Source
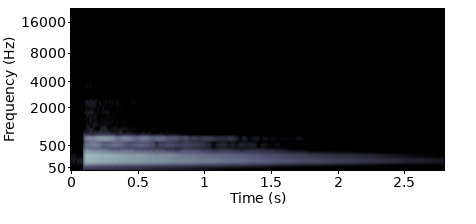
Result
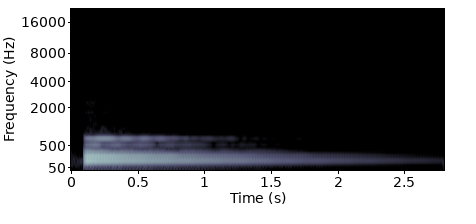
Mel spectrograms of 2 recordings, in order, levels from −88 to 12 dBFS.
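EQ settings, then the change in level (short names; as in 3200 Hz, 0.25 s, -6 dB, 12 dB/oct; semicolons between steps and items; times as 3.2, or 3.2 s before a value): air absorption 230 m; bell 100 Hz +5 dB 1.3 oct; low shelf 200 Hz +11 dB; -5.0 dB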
